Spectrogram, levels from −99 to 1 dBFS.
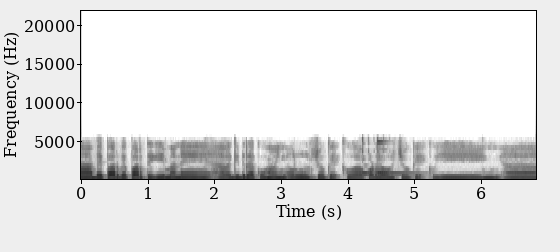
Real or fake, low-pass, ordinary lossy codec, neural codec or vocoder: real; 5.4 kHz; AAC, 48 kbps; none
